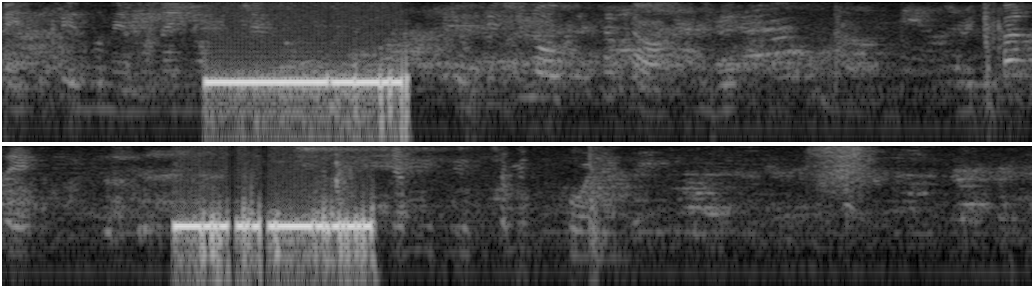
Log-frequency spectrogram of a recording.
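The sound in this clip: Phone ringback tone on an outgoing call to a client, two steady mid-pitched tones about a second long each, spaced several seconds apart, while people talk throughout.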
